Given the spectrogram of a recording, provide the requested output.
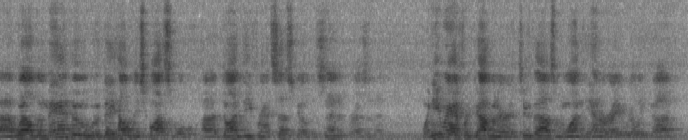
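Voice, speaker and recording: A man with a fairly high pitch and ordinary pitch variation talks at a fairly quick pace, with audible room echo and noticeable background noise. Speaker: panelist, former legislative staffer. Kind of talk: panel discussion. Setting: public event with audience, seated. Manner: hesitant fillers.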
